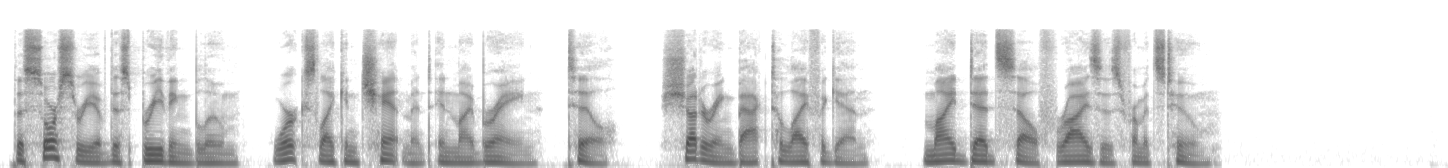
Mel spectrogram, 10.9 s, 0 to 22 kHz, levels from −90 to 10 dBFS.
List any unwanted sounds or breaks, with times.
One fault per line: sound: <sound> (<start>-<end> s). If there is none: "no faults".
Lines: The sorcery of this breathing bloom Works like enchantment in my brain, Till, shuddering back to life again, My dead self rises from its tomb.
no faults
